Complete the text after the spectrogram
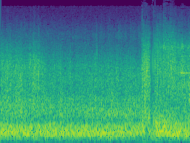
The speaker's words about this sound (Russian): Другой танк стреляет в ответ, попадает в курган.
